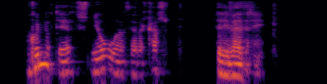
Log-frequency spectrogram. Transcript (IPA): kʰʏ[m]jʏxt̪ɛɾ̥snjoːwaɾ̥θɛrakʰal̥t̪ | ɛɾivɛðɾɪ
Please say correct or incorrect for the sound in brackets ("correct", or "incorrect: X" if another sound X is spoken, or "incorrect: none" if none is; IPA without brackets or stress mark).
incorrect: n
